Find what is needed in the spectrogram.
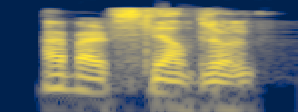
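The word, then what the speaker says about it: Hárbarðsljóð: Now, remember, it's an F, not a D. – Harbardsljóð.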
